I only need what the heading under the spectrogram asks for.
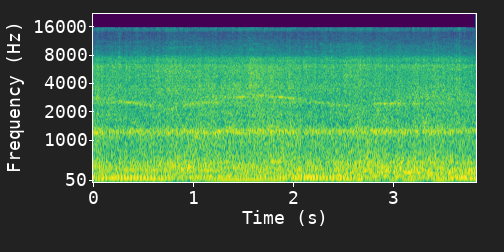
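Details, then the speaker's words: Honda Beat fuel-injected scooter that died suddenly from a blown fuse, now restarted after the fuse was dealt with: engine runs steady and even with a low hum, no misfire or cutting out; normal running. "tapi ini udah menyala ya enggak kayak tadi itu mati"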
